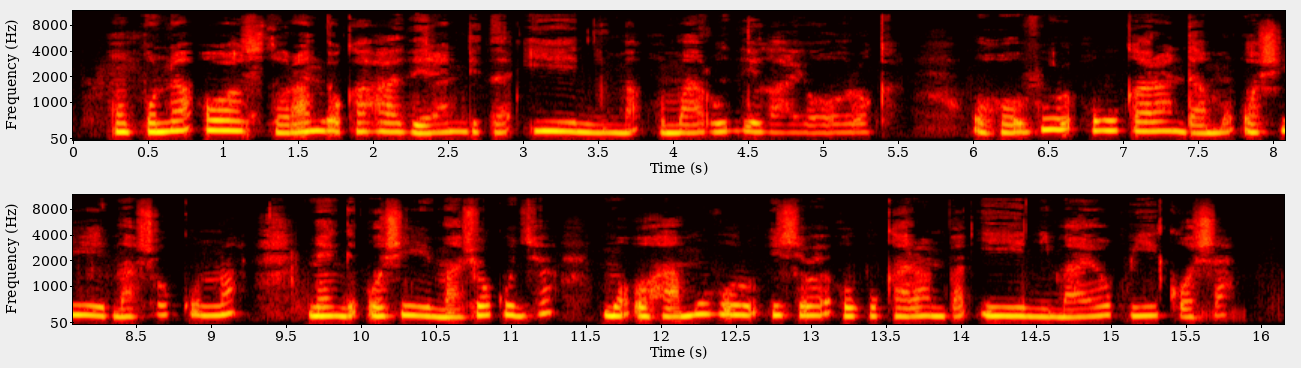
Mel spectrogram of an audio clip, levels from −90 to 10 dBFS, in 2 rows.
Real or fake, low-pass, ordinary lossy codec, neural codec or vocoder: real; 10.8 kHz; AAC, 32 kbps; none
